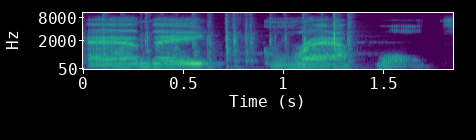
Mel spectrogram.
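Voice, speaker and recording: A woman plays an earnest child storyteller who gets exasperated easily. The delivery is slow and animated, in a radio play with clear noise on the recording. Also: sits low, exaggerated voice. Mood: narrating. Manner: narrates haltingly, easily flustered. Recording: noisy recording with clicks.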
